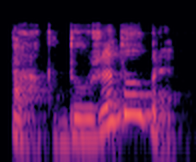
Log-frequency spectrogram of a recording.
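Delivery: usual speaking voice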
